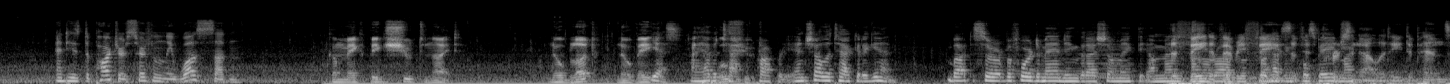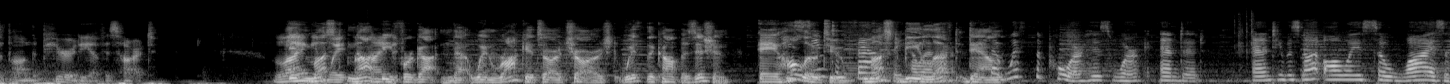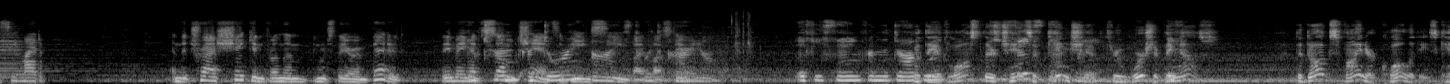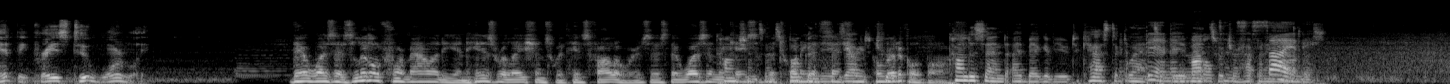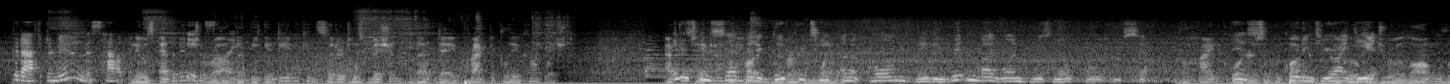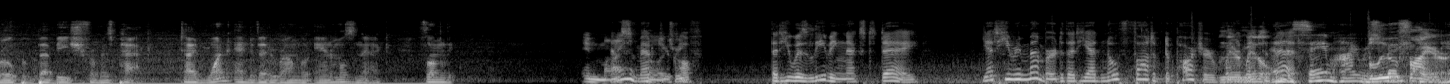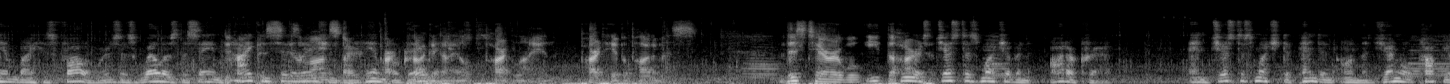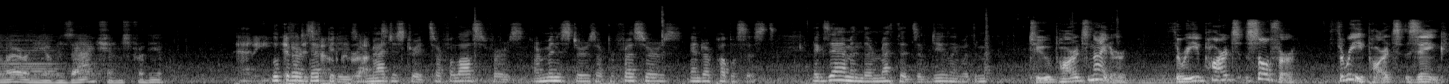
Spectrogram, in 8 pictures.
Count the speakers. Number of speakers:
ten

